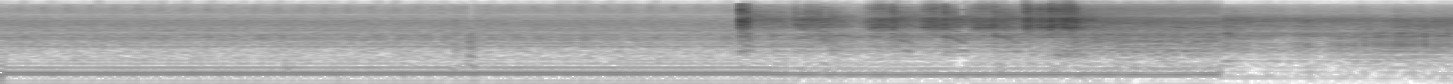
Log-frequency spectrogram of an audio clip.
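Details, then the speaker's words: Copart salvage car with no coolant, previously driven and technically overheated, started briefly to move it into the shop: steady, even low idle hum with no ticking or tapping, then shuts off; motor sounds healthy. "Motor is not ticking, even though, like I said, I drove it and I overheated it technically."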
